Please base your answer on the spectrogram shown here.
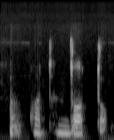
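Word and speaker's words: ottantotto: Otantoto. Otantonto. Oke. Kita pecah dulu ya. Otanta plus oto. Yaitu menjadi otantoto. Seperti itu ya. Otanta plus oto itu menjadi otantoto.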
